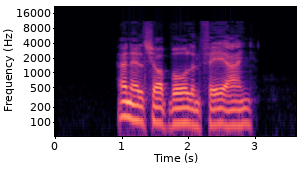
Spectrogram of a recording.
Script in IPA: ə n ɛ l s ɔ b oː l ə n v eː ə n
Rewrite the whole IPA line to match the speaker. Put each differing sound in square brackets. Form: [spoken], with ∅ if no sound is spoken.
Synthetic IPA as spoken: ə n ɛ l [ʃ] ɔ b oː l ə n [f] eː [a] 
